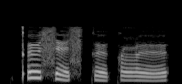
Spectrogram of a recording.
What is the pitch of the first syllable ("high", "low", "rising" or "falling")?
high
